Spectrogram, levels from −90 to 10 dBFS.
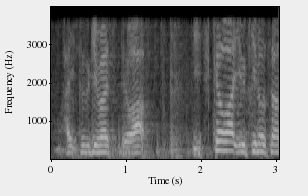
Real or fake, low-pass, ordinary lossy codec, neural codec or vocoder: fake; 3.6 kHz; none; vocoder, 24 kHz, 100 mel bands, Vocos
